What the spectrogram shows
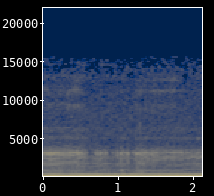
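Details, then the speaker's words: Accurascale Class 30/31 model diesel locomotive on DC at slow crawl: steady low electrical buzz with evenly stacked tones; sounds unhealthy, likely a noisy fan motor rather than the drive motor. "dear sounds unhealthy but I'm trying to ignore the sound"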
